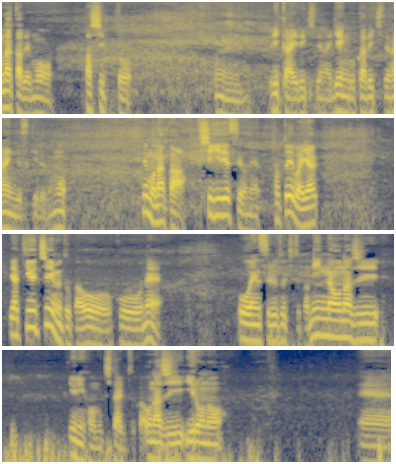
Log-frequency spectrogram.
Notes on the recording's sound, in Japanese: 歩きながら公開収録をしました。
